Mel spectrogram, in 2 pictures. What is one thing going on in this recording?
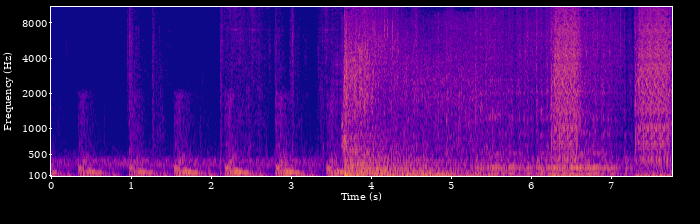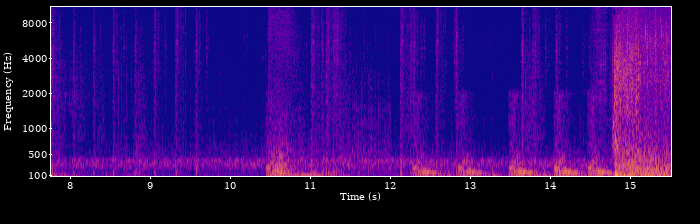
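Footsteps tread quickly on stone.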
